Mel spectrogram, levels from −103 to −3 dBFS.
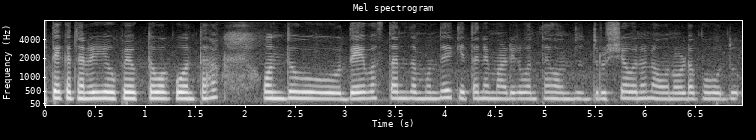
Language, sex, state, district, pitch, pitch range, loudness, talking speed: Kannada, female, Karnataka, Dakshina Kannada, 230 Hz, 225-235 Hz, -19 LUFS, 60 wpm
